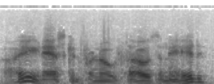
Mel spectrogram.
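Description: Gloating deep-voiced outlaw boss. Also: male voice, lively intonation, normal speed, creaky, slightly rough, exaggerated voice. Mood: sly, scheming. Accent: American. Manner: folksy drawl, chuckling and crafty. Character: scheming, gloating male outlaw boss of the Old West. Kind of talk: old-time radio western acting. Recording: muffled, noisy old radio recording.

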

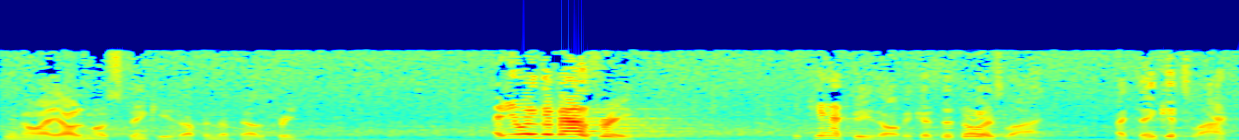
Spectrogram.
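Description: A weary old priest, echoing, swooping pitch. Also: male voice, wildly swooping pitch, unhurried, pauses often, fairly bright tone, heavily acted. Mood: weary muttering. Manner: muttering to himself, exclaiming, evasive. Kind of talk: old-time radio drama acting. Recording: dull, noisy radio recording in echoing hall.

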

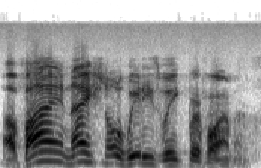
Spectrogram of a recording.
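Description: A man's voice: fairly high pitch, wildly swooping pitch, fairly quick, soft background music. A man with an American accent reading a 1950s radio commercial as a folksy announcer. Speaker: announcer and sponsor pitchman. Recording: dull vintage radio recording.

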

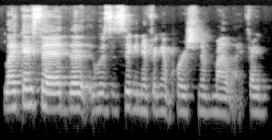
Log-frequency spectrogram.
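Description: A woman's voice: mid-range voice, steady tone, fast, fairly bright tone, echoey room. A woman from San Diego hosting a podcast, talking in a rambling, earnest way and often correcting herself. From San Diego, California. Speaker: podcast host. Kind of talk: casual solo monologue.

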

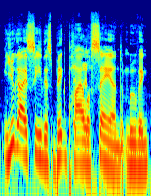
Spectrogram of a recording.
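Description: A man's voice: mid-range voice, animated, measured pace, a bit bright, dry recording. A young man narrating as game master in a casual, profane, laughing way.

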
